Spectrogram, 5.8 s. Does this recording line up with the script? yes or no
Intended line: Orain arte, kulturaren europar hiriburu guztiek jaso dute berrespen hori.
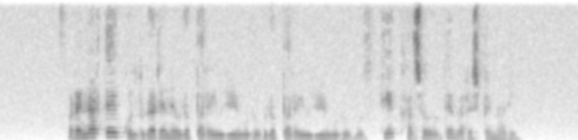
no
